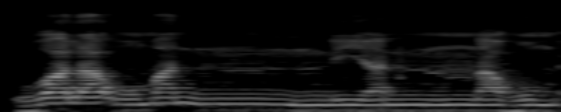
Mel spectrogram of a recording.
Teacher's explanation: এখানে লামে কোনো টান হবে না, নুন মুসাদ্দাদ দুইটা এখানে গুন্না হবে, আর মিম সাকিন এখানে এজাহার হবে।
